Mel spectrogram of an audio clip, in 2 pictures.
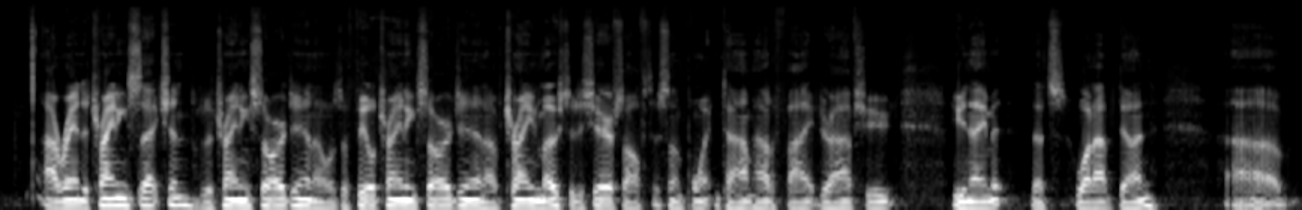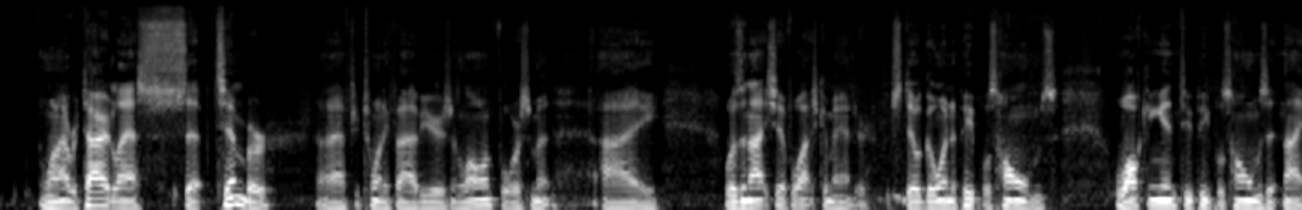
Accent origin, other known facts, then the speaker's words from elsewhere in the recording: Marianna, Florida, United States; Well, I'm cut from a little different cloth. I came from Mariana a long time ago. I grew up on a peanut farm, where all I really wanted to do was be a farmer.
